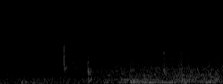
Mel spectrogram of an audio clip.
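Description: Near silence: quiet room tone with a few faint clicks and a faint low murmur in the second half.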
